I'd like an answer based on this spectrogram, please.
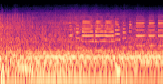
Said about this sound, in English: Would you know what this car horn was immediately?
